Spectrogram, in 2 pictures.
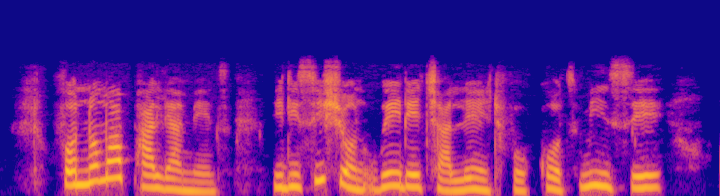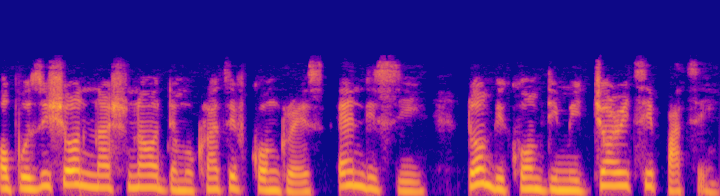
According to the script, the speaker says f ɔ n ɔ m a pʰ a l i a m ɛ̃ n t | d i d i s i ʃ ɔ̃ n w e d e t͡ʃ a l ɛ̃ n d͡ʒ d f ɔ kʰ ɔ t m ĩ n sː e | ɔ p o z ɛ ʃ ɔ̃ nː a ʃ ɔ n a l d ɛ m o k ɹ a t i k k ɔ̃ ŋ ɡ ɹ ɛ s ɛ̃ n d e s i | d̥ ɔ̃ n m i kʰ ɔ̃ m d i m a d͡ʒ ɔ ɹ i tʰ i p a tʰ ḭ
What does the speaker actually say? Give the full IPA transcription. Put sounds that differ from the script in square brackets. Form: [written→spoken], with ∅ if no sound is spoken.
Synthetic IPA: f ɔ n ɔ m a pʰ a l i a m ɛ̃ n t | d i d i s i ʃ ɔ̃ n w e d e t͡ʃ a l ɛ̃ n d͡ʒ d f ɔ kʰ ɔ t m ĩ n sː e | ɔ p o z [ɛ→i] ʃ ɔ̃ nː a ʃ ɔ n a l d ɛ m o k ɹ a t i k k ɔ̃ ŋ ɡ ɹ ɛ s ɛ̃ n d [e→i] s i | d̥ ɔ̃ n [m→b] i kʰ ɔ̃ m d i m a d͡ʒ ɔ ɹ i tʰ i p a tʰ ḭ

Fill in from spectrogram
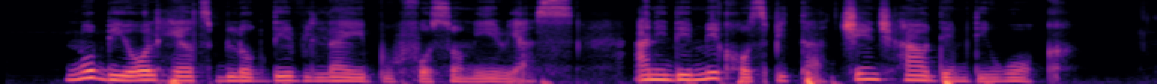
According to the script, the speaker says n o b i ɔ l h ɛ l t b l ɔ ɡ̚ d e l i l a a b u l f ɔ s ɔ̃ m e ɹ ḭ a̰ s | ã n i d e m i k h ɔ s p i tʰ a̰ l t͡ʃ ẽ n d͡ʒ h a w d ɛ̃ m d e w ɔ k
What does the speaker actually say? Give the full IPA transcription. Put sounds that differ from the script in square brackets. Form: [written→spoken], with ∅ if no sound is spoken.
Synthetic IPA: n o b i ɔ l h ɛ l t b l ɔ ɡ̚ d e [l→ɹ] i l a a b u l f ɔ s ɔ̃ m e ɹ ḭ a̰ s | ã n i d e m [i→e] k h ɔ s p i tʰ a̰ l t͡ʃ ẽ n d͡ʒ h a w d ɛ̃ m d e w ɔ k

